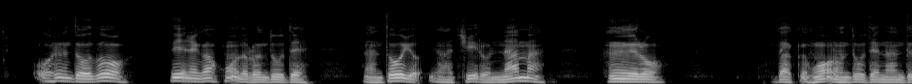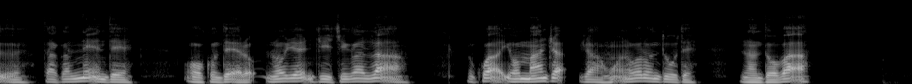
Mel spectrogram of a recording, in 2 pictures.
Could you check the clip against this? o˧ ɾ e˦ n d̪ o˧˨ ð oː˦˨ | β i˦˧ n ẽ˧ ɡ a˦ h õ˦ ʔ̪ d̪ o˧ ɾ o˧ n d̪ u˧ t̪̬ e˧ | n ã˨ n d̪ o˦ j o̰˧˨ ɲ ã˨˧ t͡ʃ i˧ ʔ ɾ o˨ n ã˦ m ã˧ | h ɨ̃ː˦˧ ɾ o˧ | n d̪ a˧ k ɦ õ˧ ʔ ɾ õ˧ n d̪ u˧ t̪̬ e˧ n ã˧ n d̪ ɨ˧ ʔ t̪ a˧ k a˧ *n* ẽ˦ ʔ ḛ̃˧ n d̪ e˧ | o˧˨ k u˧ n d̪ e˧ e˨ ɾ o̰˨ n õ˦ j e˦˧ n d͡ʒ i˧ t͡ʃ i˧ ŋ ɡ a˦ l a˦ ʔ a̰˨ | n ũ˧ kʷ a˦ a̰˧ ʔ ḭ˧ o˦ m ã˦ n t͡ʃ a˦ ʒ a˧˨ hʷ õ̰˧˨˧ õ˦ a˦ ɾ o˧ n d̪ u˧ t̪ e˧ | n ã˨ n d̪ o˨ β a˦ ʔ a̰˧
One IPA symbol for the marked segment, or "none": n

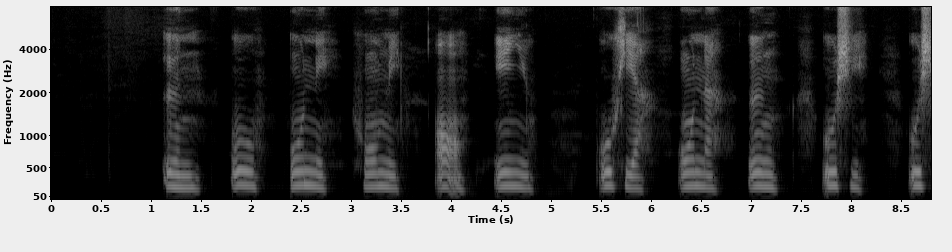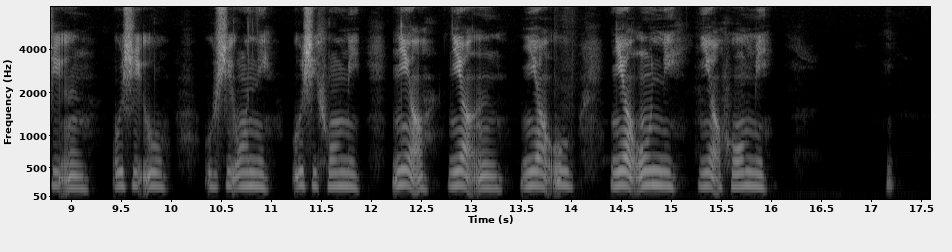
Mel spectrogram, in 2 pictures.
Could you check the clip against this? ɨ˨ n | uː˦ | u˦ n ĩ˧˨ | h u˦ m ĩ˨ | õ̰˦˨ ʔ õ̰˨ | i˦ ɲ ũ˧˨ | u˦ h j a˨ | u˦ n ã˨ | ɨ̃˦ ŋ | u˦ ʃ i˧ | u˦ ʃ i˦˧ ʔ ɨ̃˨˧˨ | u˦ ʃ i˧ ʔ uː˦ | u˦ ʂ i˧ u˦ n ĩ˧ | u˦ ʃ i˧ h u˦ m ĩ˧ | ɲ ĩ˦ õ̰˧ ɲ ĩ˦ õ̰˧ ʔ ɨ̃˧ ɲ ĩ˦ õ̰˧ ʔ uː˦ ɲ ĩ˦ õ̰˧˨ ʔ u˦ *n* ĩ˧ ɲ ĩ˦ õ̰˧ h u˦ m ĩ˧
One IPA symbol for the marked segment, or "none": n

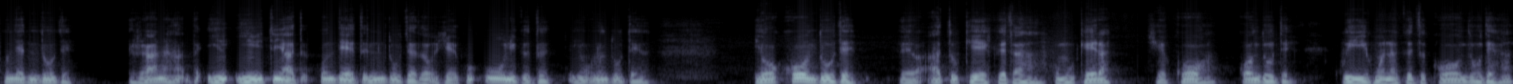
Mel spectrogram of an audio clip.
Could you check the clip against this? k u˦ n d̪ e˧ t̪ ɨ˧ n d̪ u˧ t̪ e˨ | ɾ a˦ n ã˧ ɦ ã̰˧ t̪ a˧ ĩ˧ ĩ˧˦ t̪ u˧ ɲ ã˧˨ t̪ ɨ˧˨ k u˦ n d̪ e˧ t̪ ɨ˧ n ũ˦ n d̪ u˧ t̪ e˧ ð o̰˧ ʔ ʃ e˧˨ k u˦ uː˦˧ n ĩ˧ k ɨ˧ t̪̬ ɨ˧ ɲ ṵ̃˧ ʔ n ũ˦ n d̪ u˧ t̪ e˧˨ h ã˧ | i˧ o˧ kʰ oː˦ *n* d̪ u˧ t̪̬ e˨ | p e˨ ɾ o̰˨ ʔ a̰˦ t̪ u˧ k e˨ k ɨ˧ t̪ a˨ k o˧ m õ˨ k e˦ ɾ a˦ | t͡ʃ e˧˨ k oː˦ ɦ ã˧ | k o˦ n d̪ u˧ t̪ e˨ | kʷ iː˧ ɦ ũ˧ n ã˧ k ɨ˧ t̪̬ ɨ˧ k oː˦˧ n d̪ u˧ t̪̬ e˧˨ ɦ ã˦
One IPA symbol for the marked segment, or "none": n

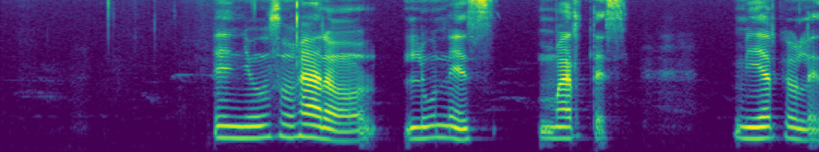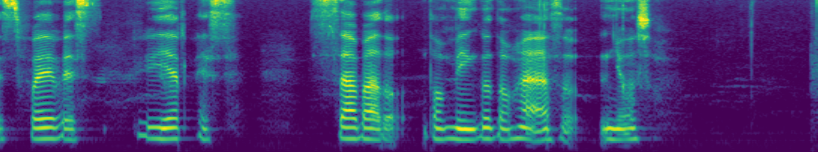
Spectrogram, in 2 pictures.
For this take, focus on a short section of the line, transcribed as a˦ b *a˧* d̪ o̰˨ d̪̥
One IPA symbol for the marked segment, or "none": a˧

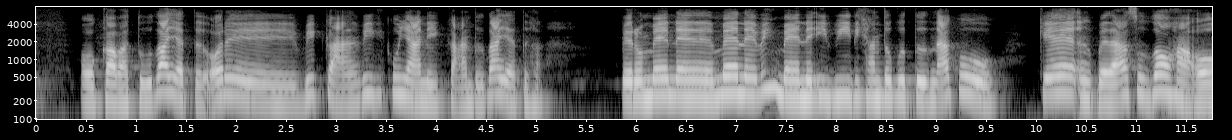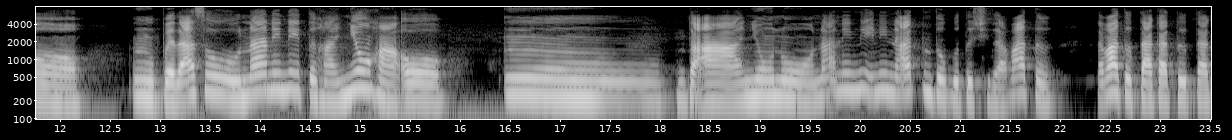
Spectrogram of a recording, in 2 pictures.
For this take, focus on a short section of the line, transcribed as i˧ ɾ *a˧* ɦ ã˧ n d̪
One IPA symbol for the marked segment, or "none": i˧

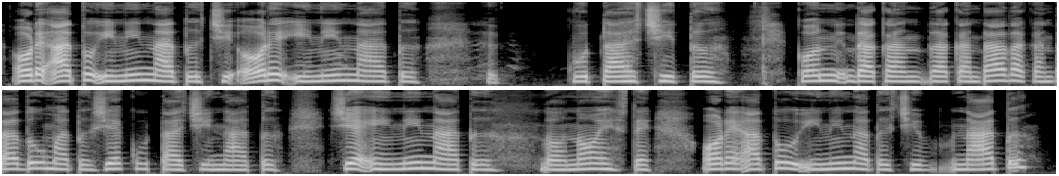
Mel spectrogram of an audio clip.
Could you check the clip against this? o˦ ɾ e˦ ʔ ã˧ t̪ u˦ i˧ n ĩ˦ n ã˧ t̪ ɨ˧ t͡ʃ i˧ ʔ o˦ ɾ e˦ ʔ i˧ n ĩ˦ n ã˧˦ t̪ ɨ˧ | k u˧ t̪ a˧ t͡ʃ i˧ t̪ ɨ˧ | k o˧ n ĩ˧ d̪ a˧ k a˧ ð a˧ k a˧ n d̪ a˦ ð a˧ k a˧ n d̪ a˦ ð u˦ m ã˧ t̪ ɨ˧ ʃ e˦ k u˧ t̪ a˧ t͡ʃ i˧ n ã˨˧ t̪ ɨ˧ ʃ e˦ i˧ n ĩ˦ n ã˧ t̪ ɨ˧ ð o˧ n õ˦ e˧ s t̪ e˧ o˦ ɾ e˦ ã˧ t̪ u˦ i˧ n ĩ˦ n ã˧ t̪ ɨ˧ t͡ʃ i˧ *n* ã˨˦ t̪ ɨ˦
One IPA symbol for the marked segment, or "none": n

